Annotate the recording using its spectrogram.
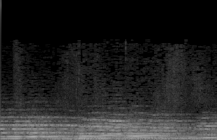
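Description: Recorded instrumental tango music playing at a steady level: an orchestra of strings and piano in sustained, shifting chords.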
